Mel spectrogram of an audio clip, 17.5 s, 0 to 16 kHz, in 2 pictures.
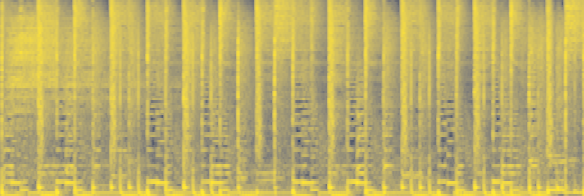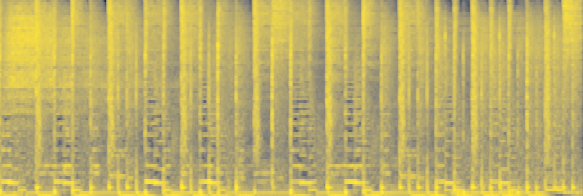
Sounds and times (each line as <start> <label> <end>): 0.0 groovy short song 17.5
